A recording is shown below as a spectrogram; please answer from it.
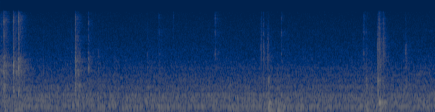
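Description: Computer keyboard keys clicking a few separate times over quiet room tone: a pair right at the start, one just under a second in, and a few more near the end. They include the Ctrl+Z undo shortcut being pressed.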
